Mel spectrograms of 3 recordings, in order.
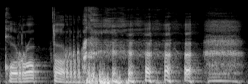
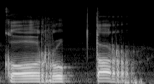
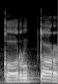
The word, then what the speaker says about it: koruptor: Indonesia dengan baik ya bukan koruptor tetapi koruptor ya tadi saya mendengarkan Anda bilang koruptor jadi benarin dulu penggunaan ee pelafalan kata-katanya itu ya koruptor ya bukan koruptor Oke Guys kita lanjut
